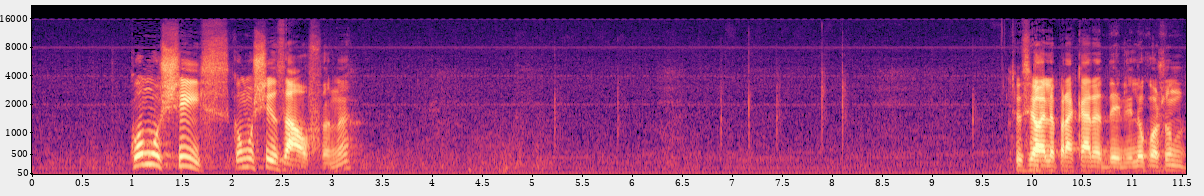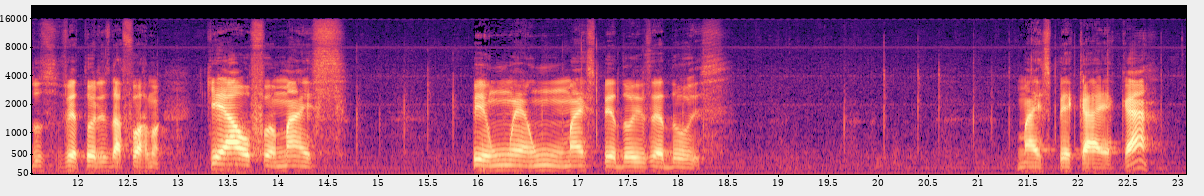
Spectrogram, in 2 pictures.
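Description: A man speaks calmly and clearly, as if lecturing.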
